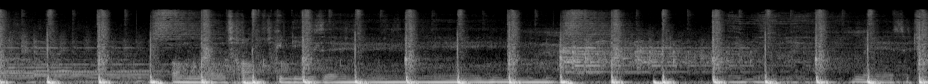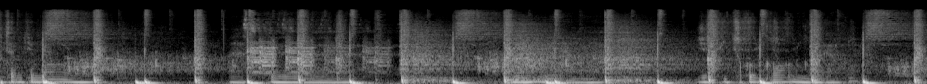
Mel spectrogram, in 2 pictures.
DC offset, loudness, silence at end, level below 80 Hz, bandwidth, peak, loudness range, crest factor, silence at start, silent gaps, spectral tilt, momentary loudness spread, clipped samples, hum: under 0.1%; -21 LUFS; 0 s; -24 dBFS; 14 kHz; -2 dBFS; 2 LU; 18 dB; 0 s; none; -5 dB/octave; 7 LU; under 0.1%; none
